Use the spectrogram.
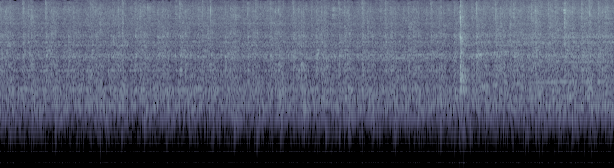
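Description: A sewing machine runs steadily while stitching canvas to a cotton print for a handmade handbag, giving a continuous, even mechanical whir with one brief clack near the end.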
